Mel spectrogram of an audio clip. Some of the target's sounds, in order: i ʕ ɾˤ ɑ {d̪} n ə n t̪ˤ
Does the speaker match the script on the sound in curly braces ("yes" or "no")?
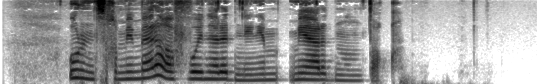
yes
